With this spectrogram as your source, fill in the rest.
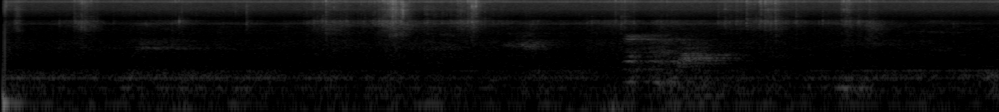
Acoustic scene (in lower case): elevator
